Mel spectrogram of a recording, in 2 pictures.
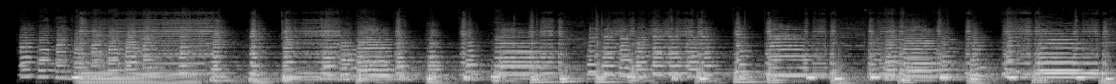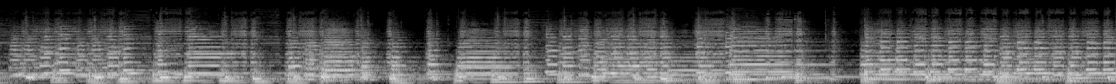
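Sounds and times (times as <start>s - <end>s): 
Bavarian boarischer folk dance music: 0.5s - 22.3s.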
